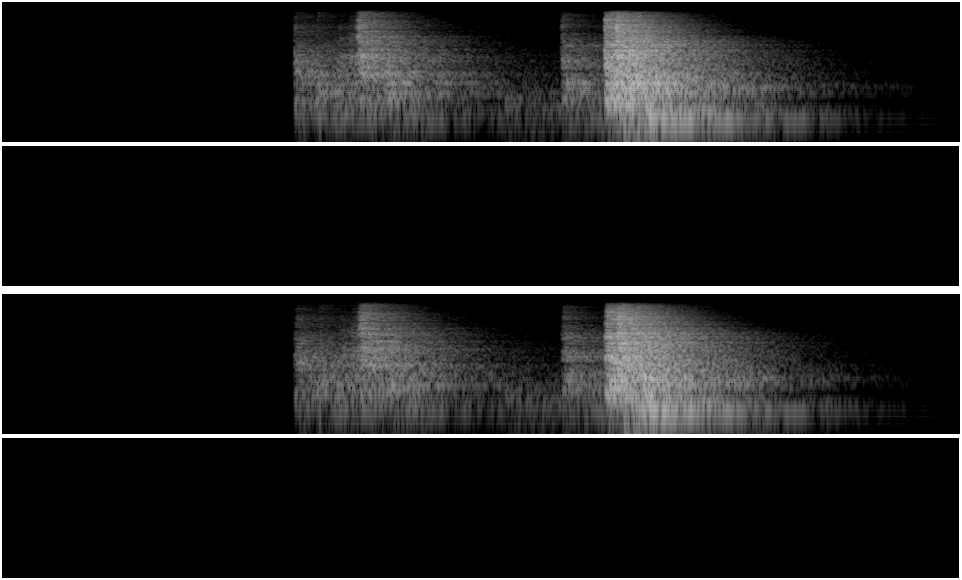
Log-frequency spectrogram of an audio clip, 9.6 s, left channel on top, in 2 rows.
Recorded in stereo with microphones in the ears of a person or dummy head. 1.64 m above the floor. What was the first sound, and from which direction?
A door slam, 45° left (ahead or behind).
